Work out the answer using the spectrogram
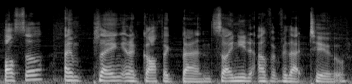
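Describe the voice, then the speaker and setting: With faint music in the background, a woman co-hosting a livestream reads fan fiction aloud with mock drama, tripping over words and tossing in asides. Her voice is deep and a little fast.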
